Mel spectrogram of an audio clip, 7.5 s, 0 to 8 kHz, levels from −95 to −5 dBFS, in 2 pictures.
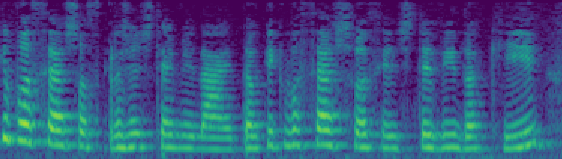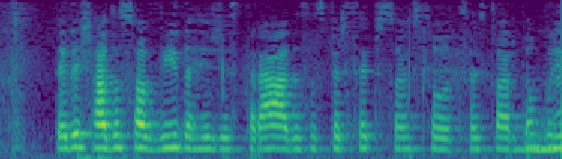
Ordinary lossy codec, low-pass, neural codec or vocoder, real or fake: none; none; none; real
